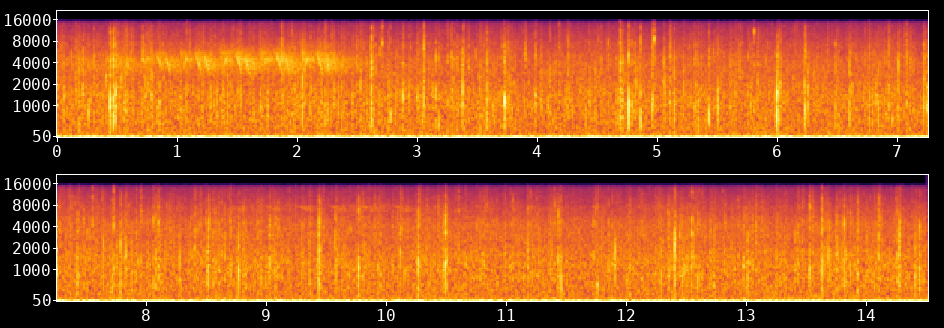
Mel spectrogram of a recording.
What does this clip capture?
Ovenbird, Black-and-white Warbler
